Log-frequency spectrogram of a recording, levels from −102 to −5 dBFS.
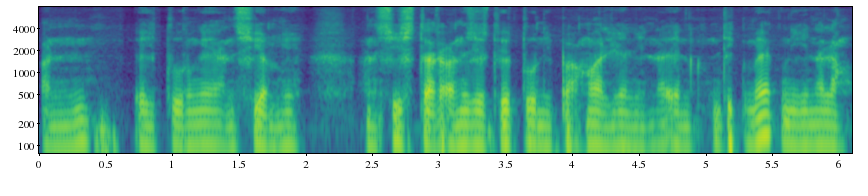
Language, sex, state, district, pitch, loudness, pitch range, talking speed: Mizo, male, Mizoram, Aizawl, 100 Hz, -24 LUFS, 95-100 Hz, 205 wpm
